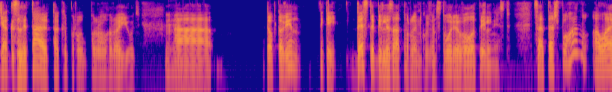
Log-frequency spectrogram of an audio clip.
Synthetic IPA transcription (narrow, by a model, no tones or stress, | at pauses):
jɐkzʲlʲɪt̪ɑjʊt̚ʲt̪ɑkɪpɾɔpɾɔɦɾɐjutʲ | t̪ɔpt̪ɔʋʲin | t̪ɐkɪj | d̪ɛst̪ɐbʲilʲizɑt̪ɔrːɪnkʊʋʲinst̪ʋɔɾʲʊjɛʋɔlˠɐt̪ɪlʲnʲisʲtʲ | t̪sɛt̪ɛʃpɔɦɑnɔɐlˠɛ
